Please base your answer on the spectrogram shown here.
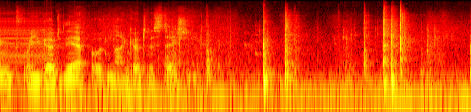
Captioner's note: doorbell ringing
